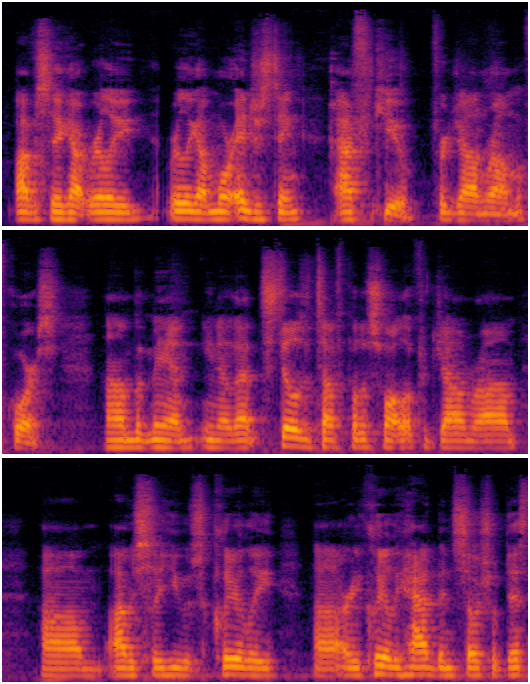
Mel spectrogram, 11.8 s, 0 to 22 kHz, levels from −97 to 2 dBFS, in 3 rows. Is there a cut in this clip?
yes; 2 cuts; at 1.1 s, 2.8 s

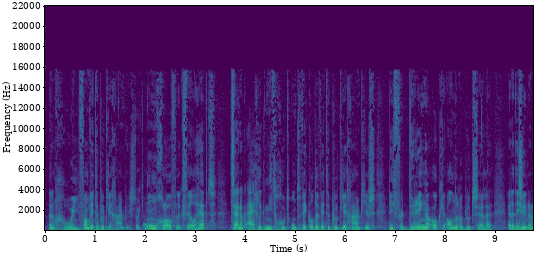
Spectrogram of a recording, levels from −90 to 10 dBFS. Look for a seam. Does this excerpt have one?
yes; 2 cuts; at 1.9 s, 3.5 s

